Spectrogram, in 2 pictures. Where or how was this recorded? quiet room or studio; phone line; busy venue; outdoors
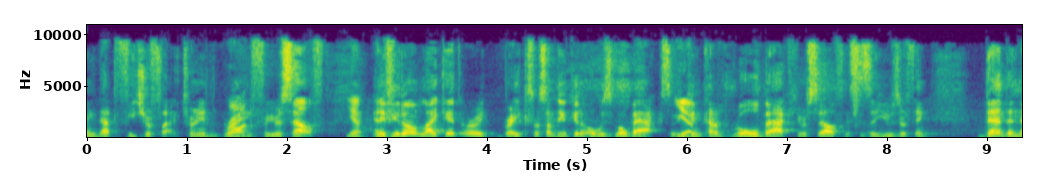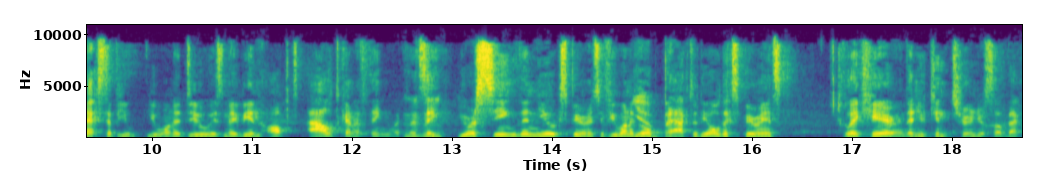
busy venue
